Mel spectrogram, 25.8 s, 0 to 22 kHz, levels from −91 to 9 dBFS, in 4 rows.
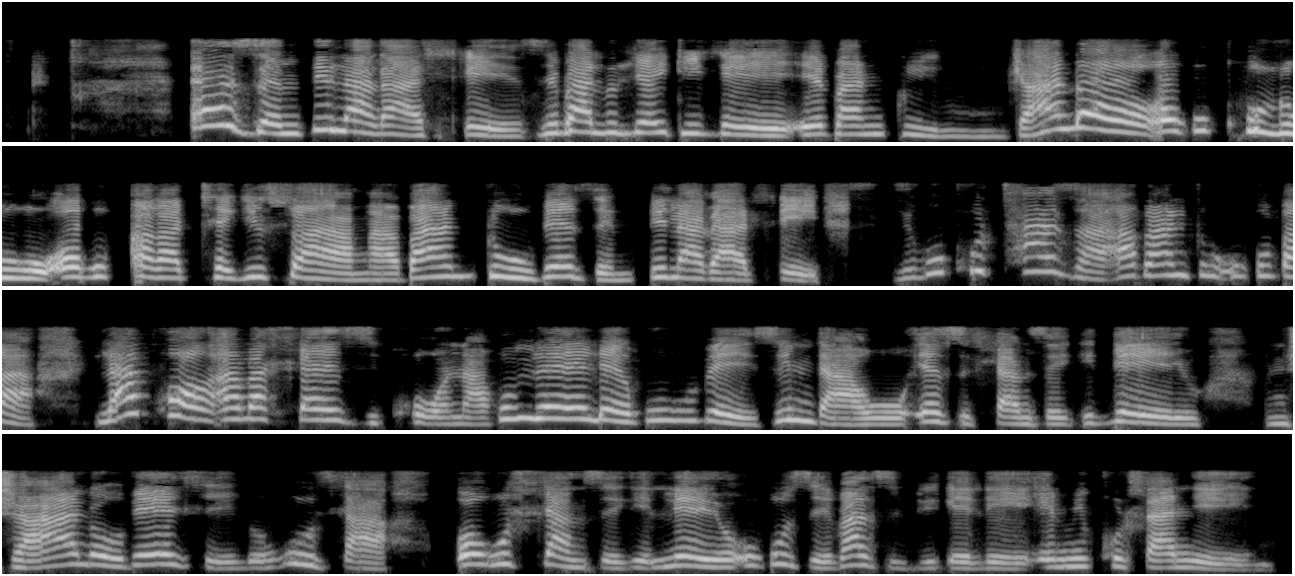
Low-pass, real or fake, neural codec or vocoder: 7.2 kHz; fake; codec, 16 kHz in and 24 kHz out, 1.1 kbps, FireRedTTS-2 codec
